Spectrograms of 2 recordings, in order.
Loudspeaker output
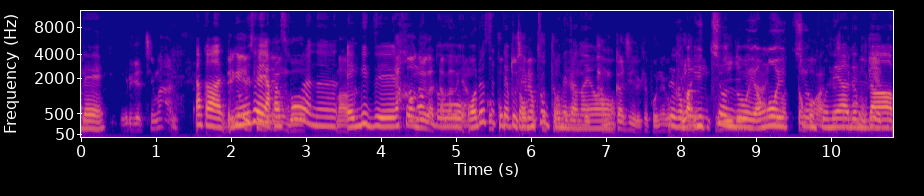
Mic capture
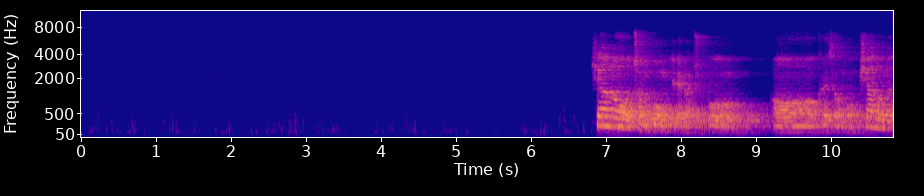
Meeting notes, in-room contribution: present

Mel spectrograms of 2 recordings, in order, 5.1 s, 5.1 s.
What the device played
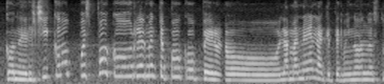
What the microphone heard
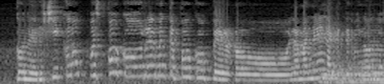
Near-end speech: present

